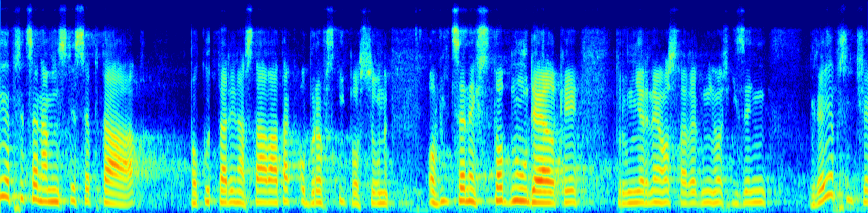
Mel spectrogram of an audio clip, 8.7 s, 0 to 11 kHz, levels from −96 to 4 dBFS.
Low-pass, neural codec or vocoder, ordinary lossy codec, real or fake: 7.2 kHz; codec, 16 kHz, 16 kbps, FunCodec, trained on LibriTTS, 50 frames a second; Opus, 24 kbps; fake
